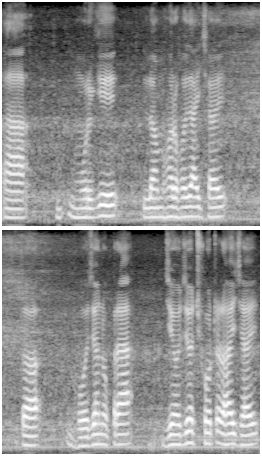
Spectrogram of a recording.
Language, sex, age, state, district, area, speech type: Maithili, male, 60+, Bihar, Sitamarhi, rural, spontaneous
